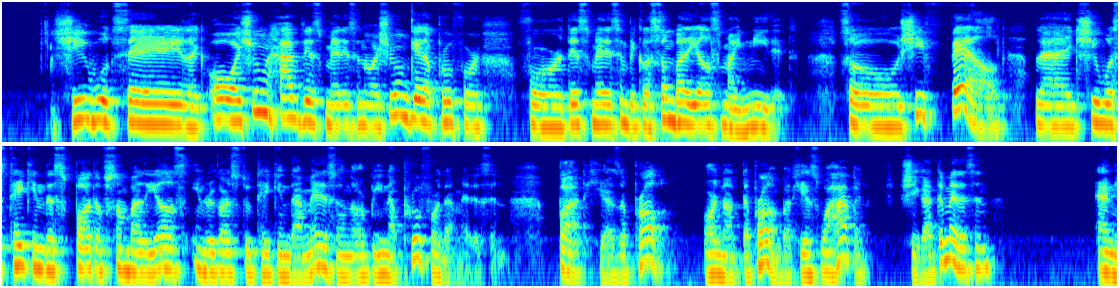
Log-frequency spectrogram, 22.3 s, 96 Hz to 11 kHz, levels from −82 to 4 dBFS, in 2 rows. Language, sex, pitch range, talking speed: English, male, 150-185 Hz, 175 wpm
